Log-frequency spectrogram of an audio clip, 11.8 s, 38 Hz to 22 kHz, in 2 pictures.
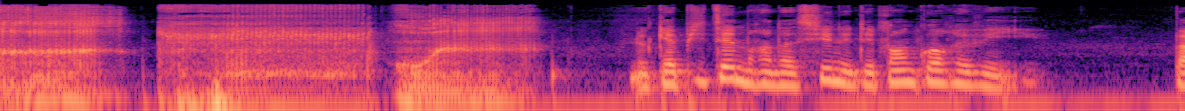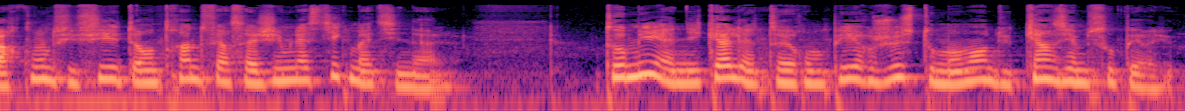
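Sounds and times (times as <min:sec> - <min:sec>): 
loud snoring with long rasping breaths and a whistling rise: 0:00.0 - 0:02.8
speech: 0:03.2 - 0:05.3, 0:05.9 - 0:11.8.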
